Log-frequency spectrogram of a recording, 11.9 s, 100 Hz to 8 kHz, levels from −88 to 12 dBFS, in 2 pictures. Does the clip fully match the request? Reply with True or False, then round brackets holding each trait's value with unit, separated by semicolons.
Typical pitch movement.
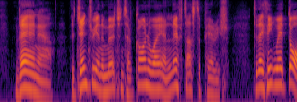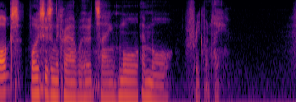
False (6.8 semitones)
